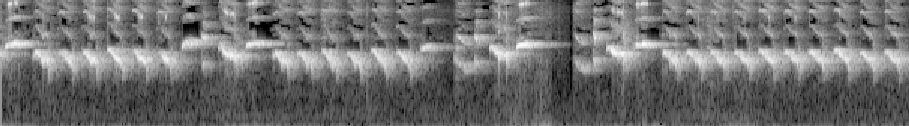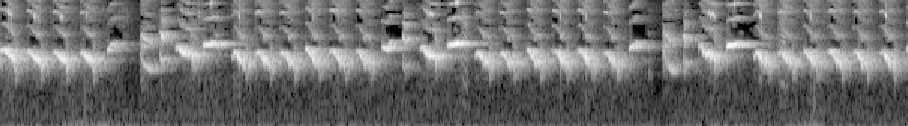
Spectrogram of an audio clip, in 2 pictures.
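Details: Silver cockatiel, a caged pet, singing a varied warble: rapid strings of short descending chirps repeated about three per second, broken by higher whistled notes and brief pauses, with faint indoor knocks.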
